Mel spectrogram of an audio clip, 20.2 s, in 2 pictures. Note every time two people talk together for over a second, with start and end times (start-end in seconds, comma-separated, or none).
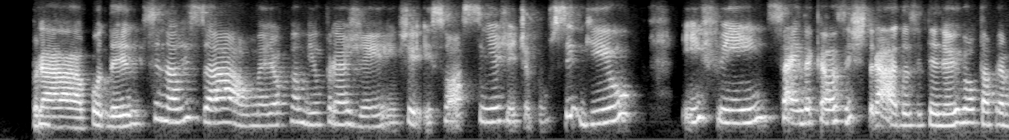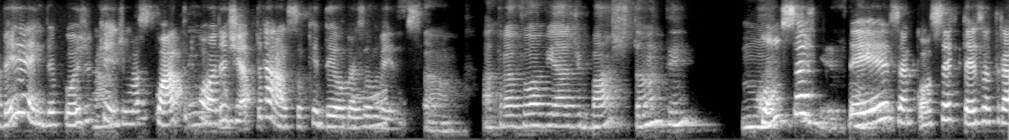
10.8-12.3, 17.6-18.9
